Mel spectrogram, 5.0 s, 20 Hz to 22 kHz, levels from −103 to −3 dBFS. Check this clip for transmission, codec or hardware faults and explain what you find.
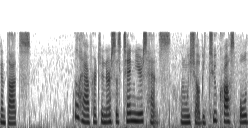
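One fault runs through the whole clip: overdone noise removal. A noise reduction stage was set far too aggressively. It pulls individual frequency bands down hard, or shuts them off, whenever their level sits close to what it takes to be noise. In the pauses the background collapses to near silence, broken only by small twinkling specks. The quieter parts of the speech get cut along with the noise. The headset link, likely mSBC, is doing its normal job: content stops at about 7.7 kHz, with only light graininess from the codec.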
